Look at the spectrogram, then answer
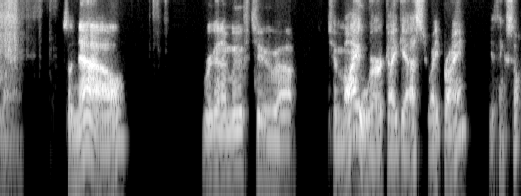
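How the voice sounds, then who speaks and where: With a Canadian accent and vocal fry, a man speaks at a fairly slow pace through very wide pitch swings. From Canada, Toronto. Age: 70s. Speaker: printmaker and art professor. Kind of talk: artist talk with live demonstration. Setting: video call from studio. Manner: halting, many fillers.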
